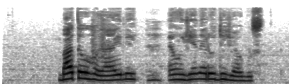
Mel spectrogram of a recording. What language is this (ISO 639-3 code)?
por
